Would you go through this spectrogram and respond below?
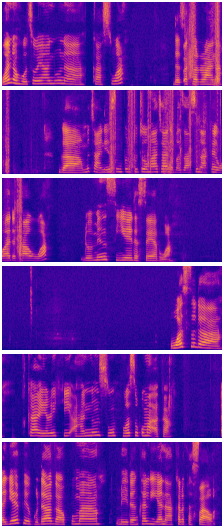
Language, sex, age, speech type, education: Hausa, female, 15-29, spontaneous, primary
